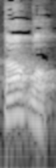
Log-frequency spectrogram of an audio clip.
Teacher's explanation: তাক কলকলা ধাক্কা দিয়ে পড়তে হবে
